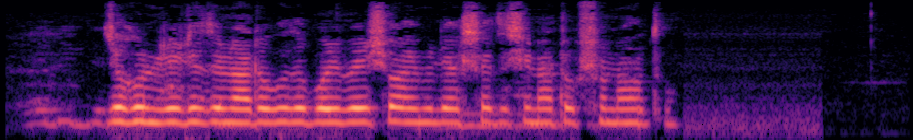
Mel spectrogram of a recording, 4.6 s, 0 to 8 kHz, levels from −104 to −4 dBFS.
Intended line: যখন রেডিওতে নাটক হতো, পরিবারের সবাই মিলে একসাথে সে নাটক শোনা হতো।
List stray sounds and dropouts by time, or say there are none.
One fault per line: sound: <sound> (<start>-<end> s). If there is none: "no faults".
no faults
